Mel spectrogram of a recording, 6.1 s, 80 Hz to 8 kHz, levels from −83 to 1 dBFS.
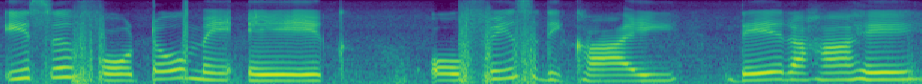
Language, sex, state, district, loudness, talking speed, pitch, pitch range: Hindi, female, Madhya Pradesh, Dhar, -11 LUFS, 90 wpm, 240 Hz, 215-260 Hz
